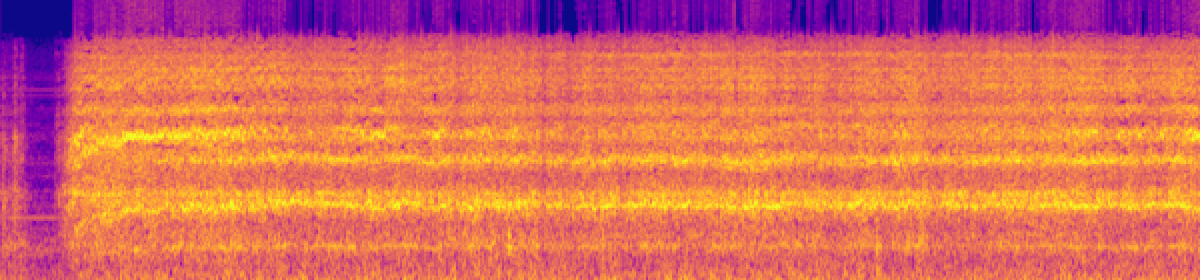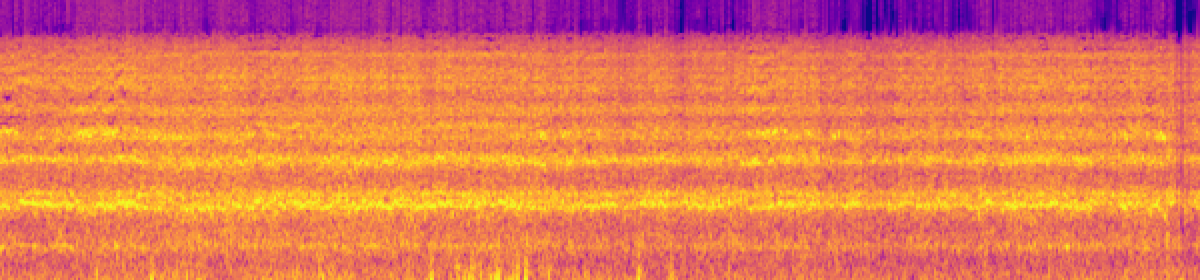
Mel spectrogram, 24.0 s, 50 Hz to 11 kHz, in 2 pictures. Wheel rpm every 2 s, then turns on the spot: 100, 220, 230, 230, 230, 230, 220, 220, 230, 230, 230, 230.
none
